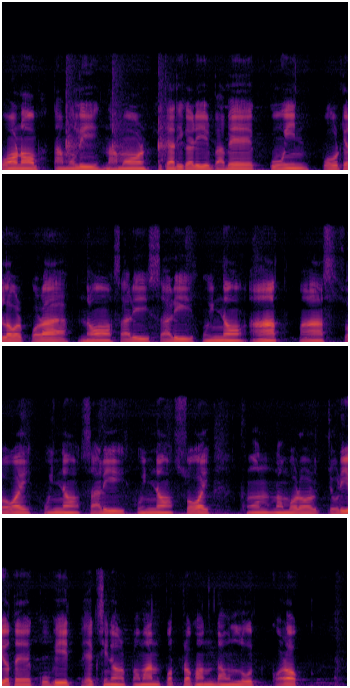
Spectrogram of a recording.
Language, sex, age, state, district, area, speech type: Assamese, male, 30-45, Assam, Biswanath, rural, read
